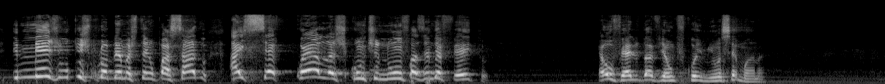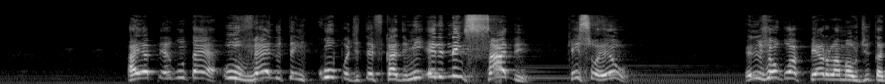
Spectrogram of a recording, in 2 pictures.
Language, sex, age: Portuguese, male, 40-59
